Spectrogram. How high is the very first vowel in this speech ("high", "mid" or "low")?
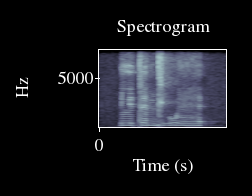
mid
